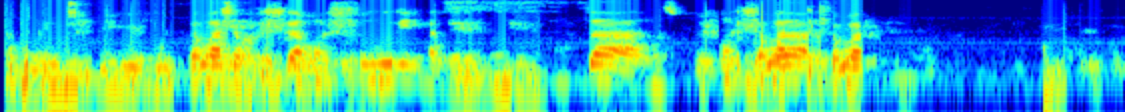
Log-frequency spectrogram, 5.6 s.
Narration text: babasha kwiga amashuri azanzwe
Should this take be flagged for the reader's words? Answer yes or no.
yes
